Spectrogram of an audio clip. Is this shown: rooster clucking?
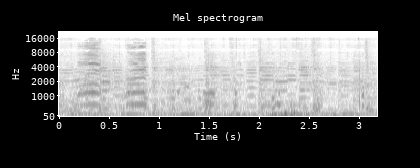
yes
